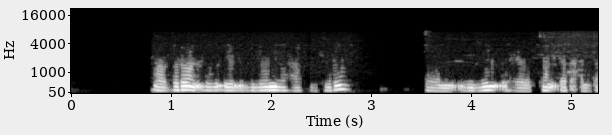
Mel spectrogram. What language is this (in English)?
Somali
